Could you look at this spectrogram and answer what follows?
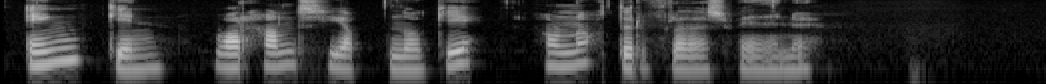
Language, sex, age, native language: Icelandic, female, 18-19, Icelandic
